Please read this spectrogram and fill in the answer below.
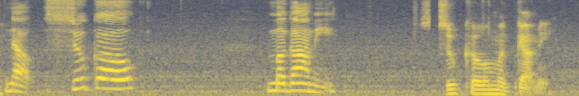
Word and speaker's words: Tsukumogami: Okay, so let me try to pronounce this as well as I can. Suko origami, did you say? No, Suko Magami.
